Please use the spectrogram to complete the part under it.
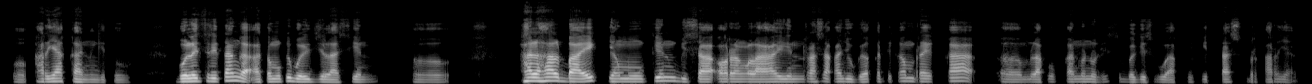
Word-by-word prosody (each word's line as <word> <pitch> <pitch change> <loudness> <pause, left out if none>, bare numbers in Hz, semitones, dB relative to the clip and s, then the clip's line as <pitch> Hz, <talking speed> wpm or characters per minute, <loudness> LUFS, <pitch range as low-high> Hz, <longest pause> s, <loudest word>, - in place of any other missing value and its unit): e - - -15
karyakan 130 -2 -1 0.2
gitu, 105 -1 -18 0.5
boleh 140 +2 +7
cerita 145 +4 +2
nggak? 175 -4 +3
Atau 125 +2 -3
mungkin 155 +4 0
boleh 125 -2 +2
jelasin, 115 0 -5 0.4
eee, 110 -1 -12 0.8
hal-hal 165 +1 +8
baik 140 +4 +5
yang 135 -1 -2
mungkin 135 +5 -2
bisa 125 -2 0
orang 130 -1 0
lain 125 +1 0
rasakan 130 +1 -5
juga 125 -1 -5
ketika 125 +4 -15
mereka, 150 +2 -3 0.3
eee, 115 -2 -10
melakukan 120 +1 -9
menulis 125 0 -11
sebagai 115 -2 -11
sebuah 115 -1 -11
aktivitas 115 +1 -14
berkarya. 115 -2 -17
125 Hz, 135 wpm, -22 LUFS, 115-140 Hz, 0.8 s, hal-hal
